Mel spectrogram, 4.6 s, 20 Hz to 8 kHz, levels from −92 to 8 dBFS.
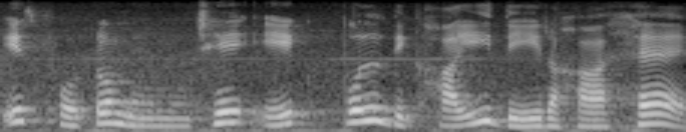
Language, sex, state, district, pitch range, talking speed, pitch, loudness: Hindi, female, Madhya Pradesh, Katni, 170-245 Hz, 130 wpm, 205 Hz, -18 LUFS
